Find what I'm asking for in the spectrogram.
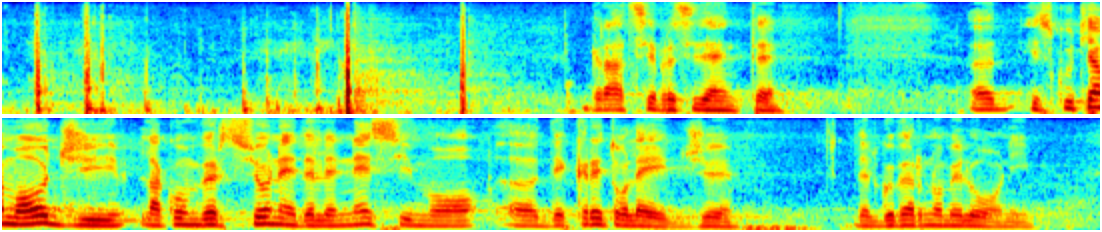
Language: Italian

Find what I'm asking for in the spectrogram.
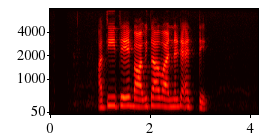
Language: Sinhala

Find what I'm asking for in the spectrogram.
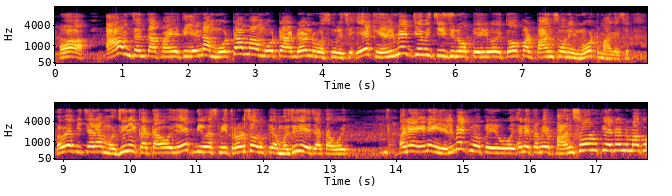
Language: Gujarati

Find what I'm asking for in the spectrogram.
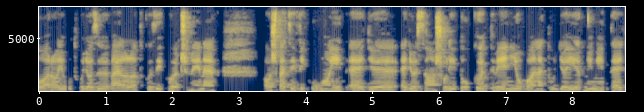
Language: Hungarian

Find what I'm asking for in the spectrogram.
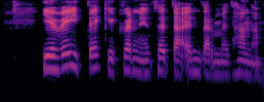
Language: Icelandic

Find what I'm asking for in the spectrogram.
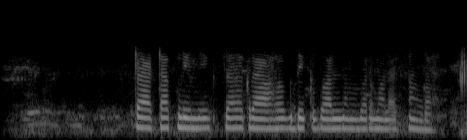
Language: Marathi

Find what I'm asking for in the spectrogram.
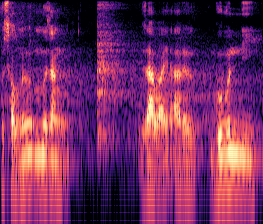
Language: Bodo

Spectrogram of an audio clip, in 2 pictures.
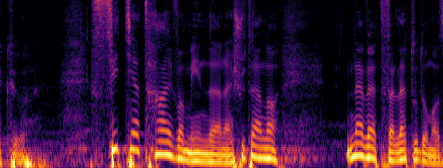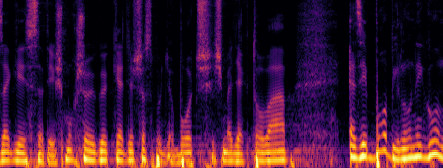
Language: Hungarian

